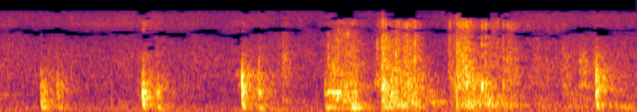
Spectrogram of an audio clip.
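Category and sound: household object, door being opened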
